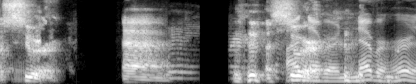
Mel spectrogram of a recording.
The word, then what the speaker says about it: Suhr: a Sir, it's like it's spelled SUHR. A Sir, I think, or a Sur.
